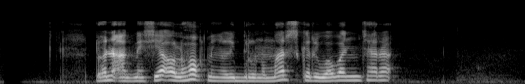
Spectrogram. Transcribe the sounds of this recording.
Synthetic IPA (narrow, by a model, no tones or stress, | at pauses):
d̥oanaːɡ̚nesiaɔlɔɦɔk̚niŋlibɾunəmarskəɾiwawaɲt͡ʃaɾa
